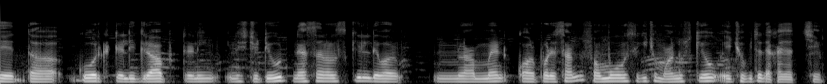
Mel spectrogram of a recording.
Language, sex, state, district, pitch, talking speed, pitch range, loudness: Bengali, male, West Bengal, Paschim Medinipur, 140 Hz, 140 wpm, 135-145 Hz, -19 LUFS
